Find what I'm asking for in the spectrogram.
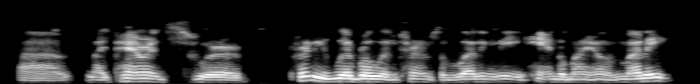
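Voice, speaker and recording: A man with a New England accent talks at a moderate pace, his medium pitch rising and falling in an ordinary way. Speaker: bookseller. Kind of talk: interview. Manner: halting.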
